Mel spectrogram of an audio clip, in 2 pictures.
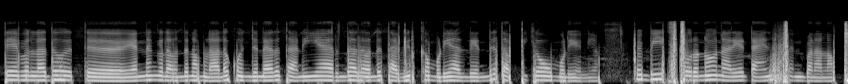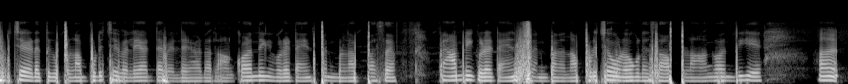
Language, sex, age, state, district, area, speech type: Tamil, female, 18-30, Tamil Nadu, Namakkal, urban, spontaneous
